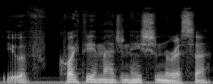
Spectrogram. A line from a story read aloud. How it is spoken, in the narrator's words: I chuckled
